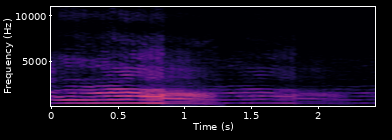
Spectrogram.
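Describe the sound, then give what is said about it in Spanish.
A long, high, sustained vocal cry, the traditional shout of Huaycalachigui, holds a steady pitch with rich overtones, dips briefly in the middle, then carries on somewhat quieter. “Así lo cuentan los ancianos, que todavía recuerdan el grito de Huaycalachigui.”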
